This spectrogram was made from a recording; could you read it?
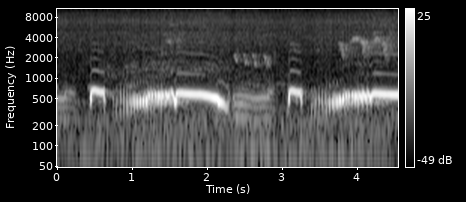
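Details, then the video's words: Kelantan spotted dove giving repeated calls to stimulate other doves: a sharp short note leading into a long pulsing coo that falls off, soft trailing notes, then the pattern again; faint high chirping from other birds. "Suara burung TEKUKUR gacor, merangsang burung Tekukur agar bunyi, burung tekukur kelantan gacor."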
